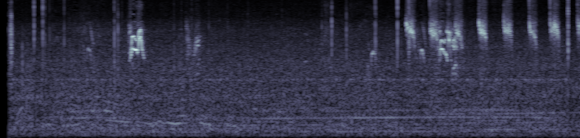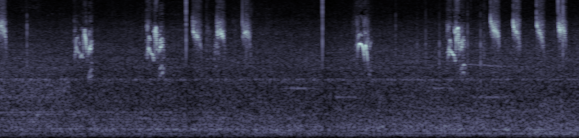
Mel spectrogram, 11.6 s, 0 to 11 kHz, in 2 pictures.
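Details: Sparrows at a Tenmangu shrine in Japan on 1 March 2020 give short, bright chirps in scattered bursts, some closely spaced, over a low steady background hum.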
